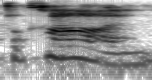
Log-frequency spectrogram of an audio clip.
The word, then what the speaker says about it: pecan: That's stupid, pecan or pecan. It's the same thing.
